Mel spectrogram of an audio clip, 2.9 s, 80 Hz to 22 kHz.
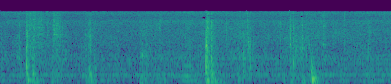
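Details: Honey bees out in the sun on 17 February 2020 after two months in the hive. A softer hum sounds under several loud close taps and brief buzzing bursts as bees pass near.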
